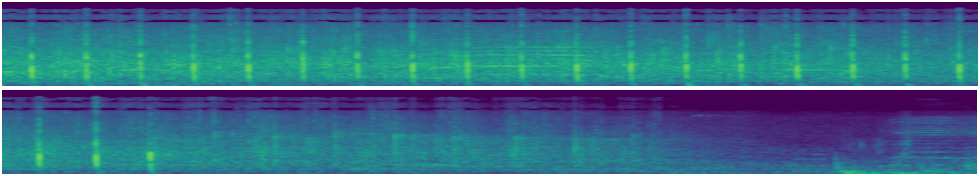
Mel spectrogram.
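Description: Audience applause in a theatre hall, with many individual claps, dying away steadily over about eight seconds. A low thump follows about a second before the end.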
